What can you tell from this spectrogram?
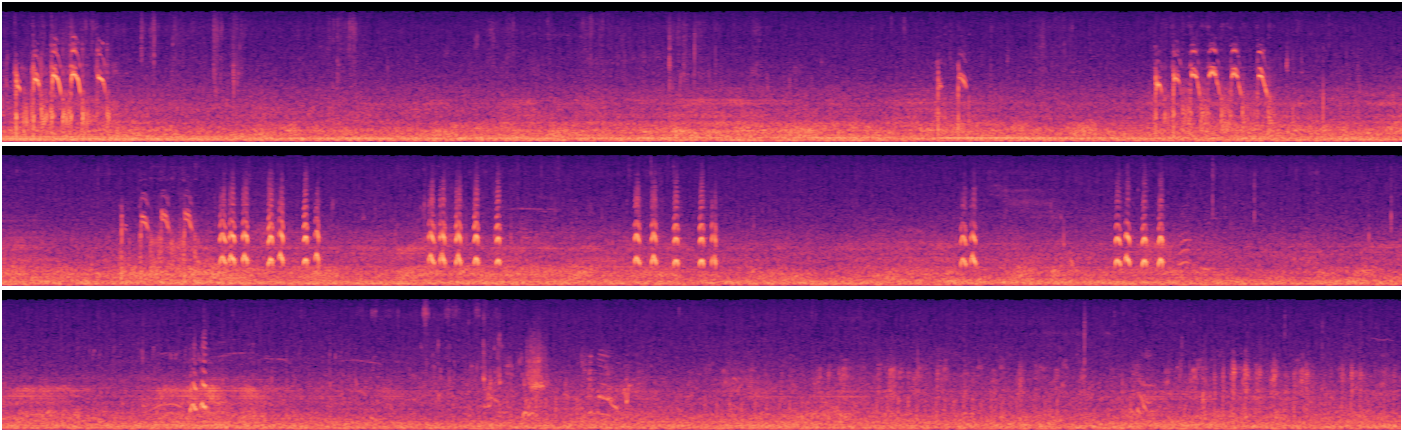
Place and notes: bird reserve at Lodmoor, Weymouth
Lodmoor bird reserve - with some boy racers at the beginning.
